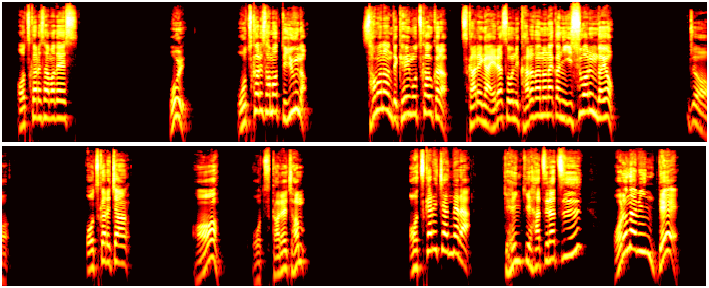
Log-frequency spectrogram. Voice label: 男2人掛け合い

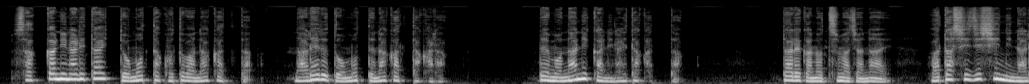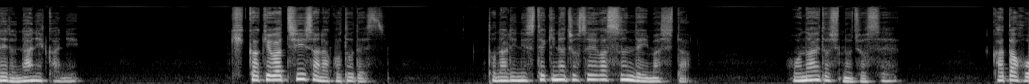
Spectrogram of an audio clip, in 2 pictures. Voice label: 朗読

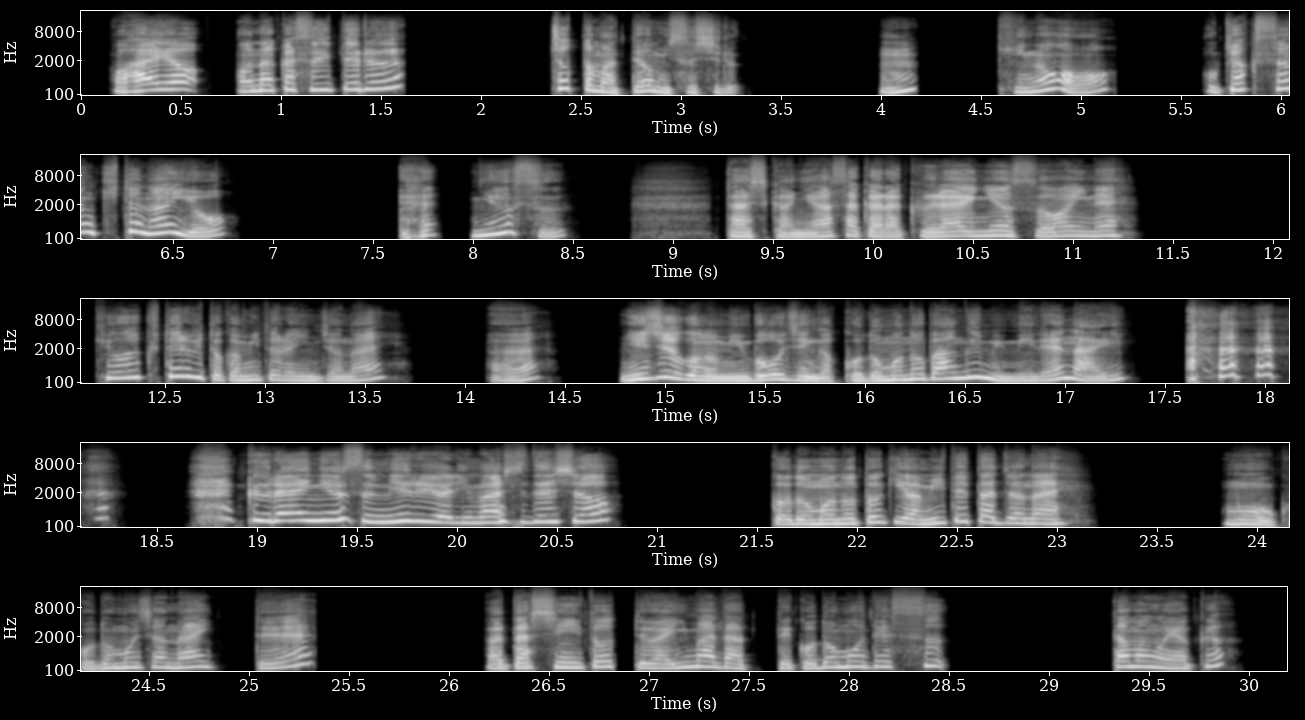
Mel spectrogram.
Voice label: 戻った娘をさりげなく気遣う母

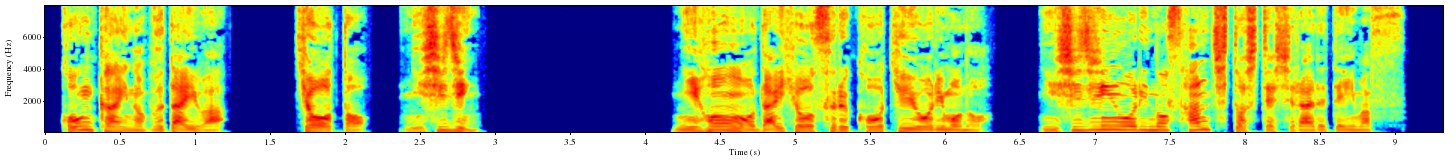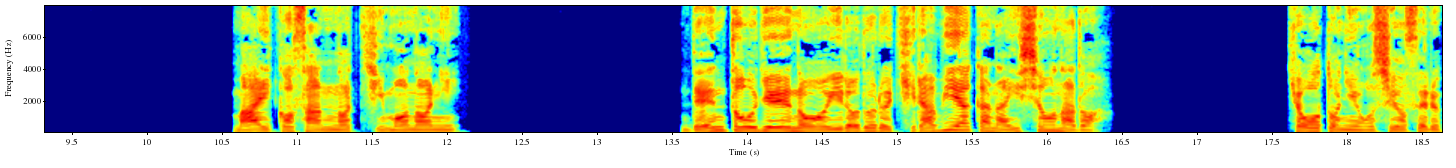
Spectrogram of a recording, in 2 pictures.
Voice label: 地域紹介番組ナレ

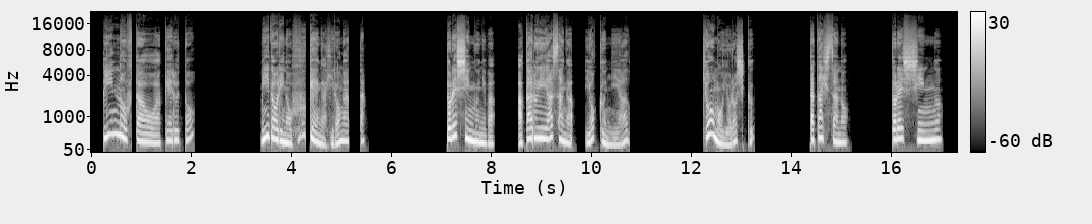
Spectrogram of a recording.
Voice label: 調味料CM

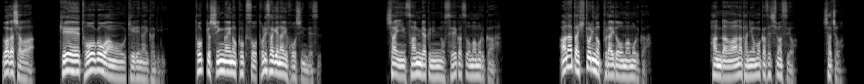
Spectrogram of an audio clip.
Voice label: 企業幹部, 岡山弁

